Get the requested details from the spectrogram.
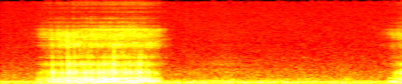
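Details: Snoring: one loud, rattling inspiratory snore, followed by a quiet pause before the next breath begins.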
